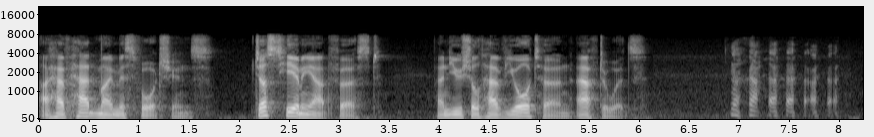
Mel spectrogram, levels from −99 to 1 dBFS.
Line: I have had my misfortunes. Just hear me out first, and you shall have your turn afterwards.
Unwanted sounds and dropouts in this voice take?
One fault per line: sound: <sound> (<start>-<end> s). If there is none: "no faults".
sound: laugh (6.9-8.0 s)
